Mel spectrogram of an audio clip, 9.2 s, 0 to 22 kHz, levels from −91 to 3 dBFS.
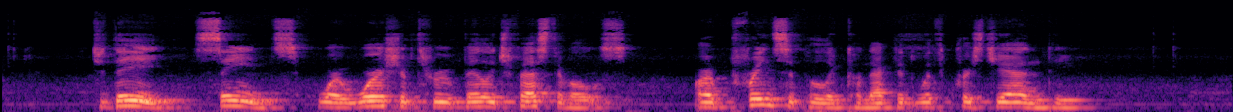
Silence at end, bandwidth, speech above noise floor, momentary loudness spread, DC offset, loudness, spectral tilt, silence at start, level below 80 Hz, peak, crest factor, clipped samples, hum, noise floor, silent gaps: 1.05 s; 12.5 kHz; 38 dB; 13 LU; under 0.1%; -22 LUFS; -6 dB/octave; 0.7 s; -58 dBFS; -4 dBFS; 18 dB; under 0.1%; none; -58 dBFS; none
